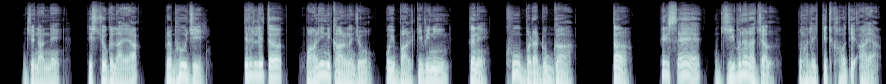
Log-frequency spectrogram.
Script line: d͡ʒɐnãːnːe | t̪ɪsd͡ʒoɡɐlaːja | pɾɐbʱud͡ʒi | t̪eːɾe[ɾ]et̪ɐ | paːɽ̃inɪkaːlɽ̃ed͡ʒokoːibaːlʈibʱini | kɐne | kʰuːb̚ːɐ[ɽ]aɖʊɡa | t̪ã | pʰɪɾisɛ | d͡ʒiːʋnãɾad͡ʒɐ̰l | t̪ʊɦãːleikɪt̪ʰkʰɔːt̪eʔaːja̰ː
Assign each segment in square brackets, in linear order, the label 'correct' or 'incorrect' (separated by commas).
incorrect, correct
